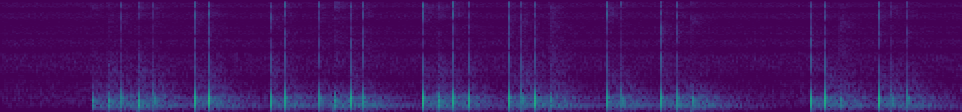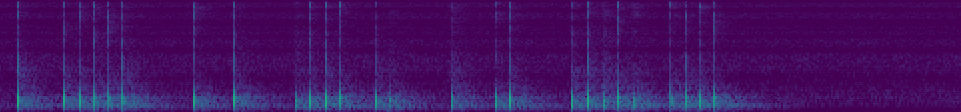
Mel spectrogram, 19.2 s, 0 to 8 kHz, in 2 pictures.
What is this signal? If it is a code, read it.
Tap code, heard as knocks on wood, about 7 knocks a second, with room echo. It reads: WITH NEARBY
